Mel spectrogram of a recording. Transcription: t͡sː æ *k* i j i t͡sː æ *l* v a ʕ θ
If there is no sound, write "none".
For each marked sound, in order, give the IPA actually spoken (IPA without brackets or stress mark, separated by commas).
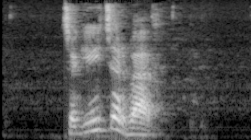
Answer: ɡ, ɾ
